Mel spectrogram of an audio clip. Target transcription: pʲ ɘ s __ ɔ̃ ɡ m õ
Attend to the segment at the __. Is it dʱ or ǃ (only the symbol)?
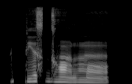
dʱ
